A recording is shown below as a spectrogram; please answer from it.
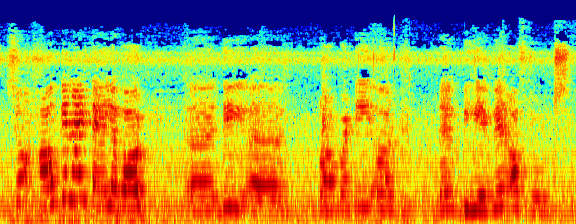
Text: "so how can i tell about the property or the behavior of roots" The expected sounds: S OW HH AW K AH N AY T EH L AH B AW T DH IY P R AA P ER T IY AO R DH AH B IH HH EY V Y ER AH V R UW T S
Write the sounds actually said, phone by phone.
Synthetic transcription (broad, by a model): S OW HH AW K AH N AY T EH L AH B AW T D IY P R AA P ER T IY AO R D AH B IH HH EY V Y ER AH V R UW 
